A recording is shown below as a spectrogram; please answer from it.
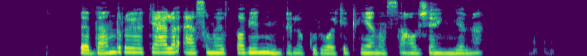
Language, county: Lithuanian, Vilnius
